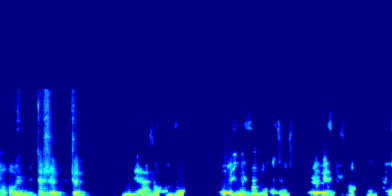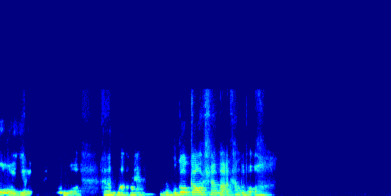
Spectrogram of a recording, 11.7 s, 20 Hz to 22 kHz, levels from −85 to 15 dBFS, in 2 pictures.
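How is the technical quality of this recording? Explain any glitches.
The recording has two related glitches, both from echo cancellation struggling while two people talked over each other.

Speech suppressed in double talk shows up from 1.82 to 2.89 s and again from 3.23 to 7.0 s. The likely cause is that the echo canceller could not tell the local talker from the loudspeaker echo and turned everything down. The speech dips by roughly 30 dB in the first stretch, losing about a second in total. In the second it drops as much as about 40 dB, for roughly three seconds.

The other side's voice leaking through appears at 1.85 to 1.97 s and at 2.62 to 2.68 s, inside the first suppressed stretch. The device plays the far end on a loudspeaker, and residual echo the canceller likely failed to remove reaches the microphone. It comes through as brief scraps of a second voice, about 20 dB and about 25 dB below the main speech respectively.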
